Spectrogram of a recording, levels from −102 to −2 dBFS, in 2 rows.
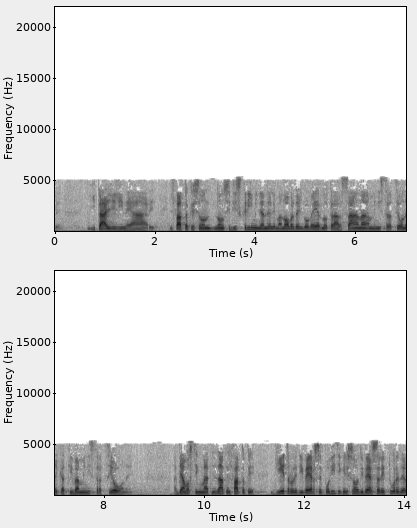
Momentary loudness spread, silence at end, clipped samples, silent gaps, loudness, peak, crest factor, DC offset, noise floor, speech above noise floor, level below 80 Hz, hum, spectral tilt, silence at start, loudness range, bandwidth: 11 LU; 0 s; under 0.1%; none; -23 LUFS; -2 dBFS; 22 dB; 0.4%; -49 dBFS; 26 dB; -58 dBFS; none; -6.5 dB/octave; 0 s; 2 LU; 5.4 kHz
